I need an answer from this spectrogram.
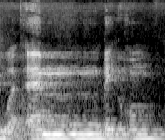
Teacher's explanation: converted the noon completely into a meme using your lips. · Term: iqlab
